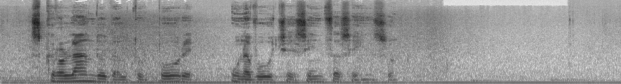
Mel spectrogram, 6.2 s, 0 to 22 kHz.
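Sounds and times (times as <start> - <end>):
sea surf washing against the shore: 0.0 - 4.8
speech: 0.3 - 4.1.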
